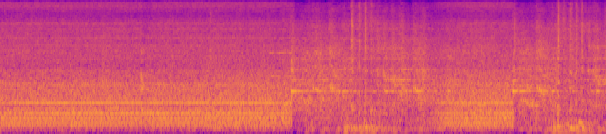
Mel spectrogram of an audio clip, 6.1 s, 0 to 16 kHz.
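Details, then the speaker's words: Toyota MR2 build (850hp target), first start after plugs installed: engine catches and runs rough and uneven with a rising turbo whistle, smoky, then is cut off; turbo spools well but mixture running very rich. "Everything sounds great. It fired up, smoked in here. I know you can't really tell, but it was running really rich."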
